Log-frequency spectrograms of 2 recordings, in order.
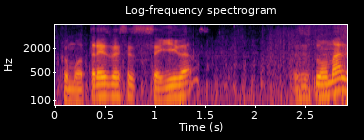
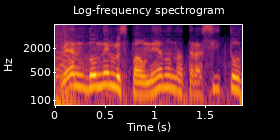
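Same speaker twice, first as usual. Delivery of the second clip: outraged disbelief; 7 semitones higher, 3 dB louder than usual. Real, not acted. Enemy spawned right behind him.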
